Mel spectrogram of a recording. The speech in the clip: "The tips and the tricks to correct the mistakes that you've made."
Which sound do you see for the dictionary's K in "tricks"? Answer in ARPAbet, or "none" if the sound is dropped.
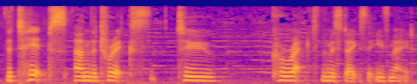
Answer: K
